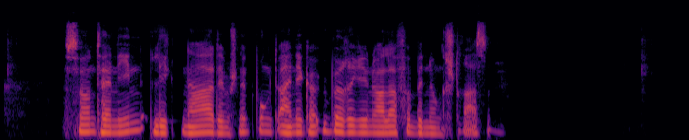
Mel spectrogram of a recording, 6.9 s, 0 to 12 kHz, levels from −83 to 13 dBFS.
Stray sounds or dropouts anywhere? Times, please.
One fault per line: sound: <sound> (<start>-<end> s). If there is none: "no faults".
no faults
